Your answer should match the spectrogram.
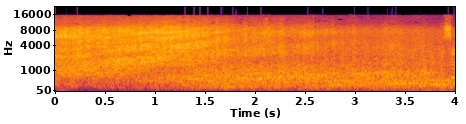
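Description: F/A-18 fighter jet flying low overhead, its jet engines loud and steady.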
